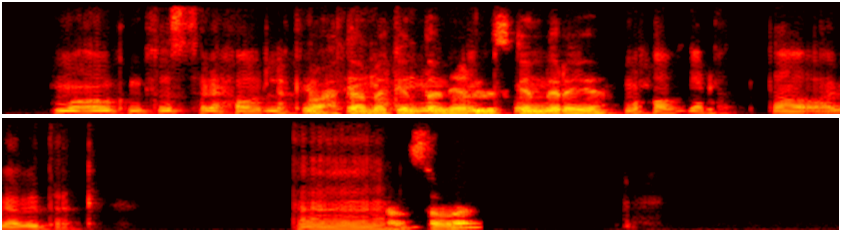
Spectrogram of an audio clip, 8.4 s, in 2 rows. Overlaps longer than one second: present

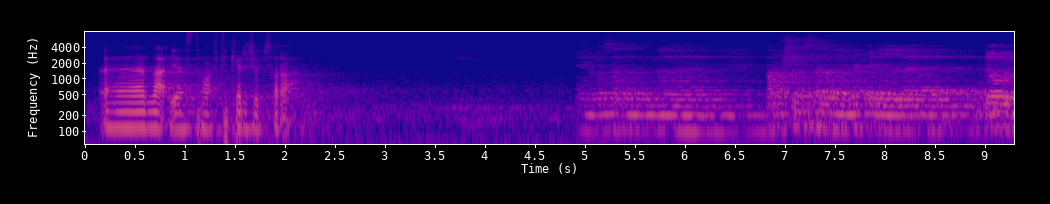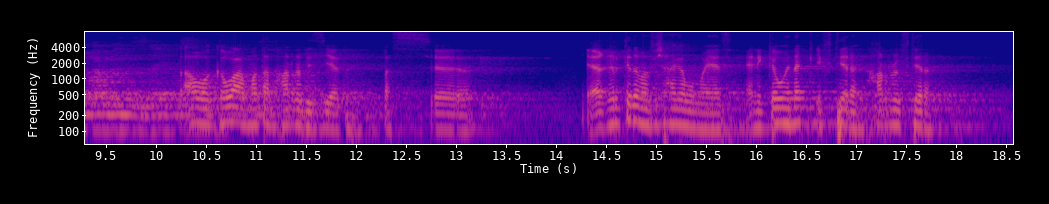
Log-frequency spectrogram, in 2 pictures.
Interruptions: present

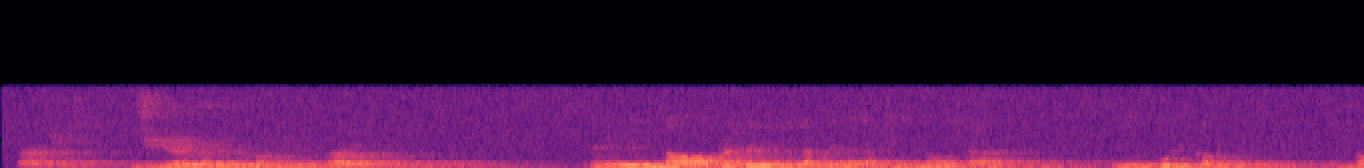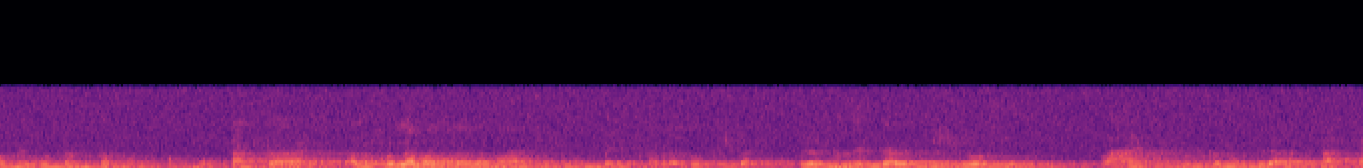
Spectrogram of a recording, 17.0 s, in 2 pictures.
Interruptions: none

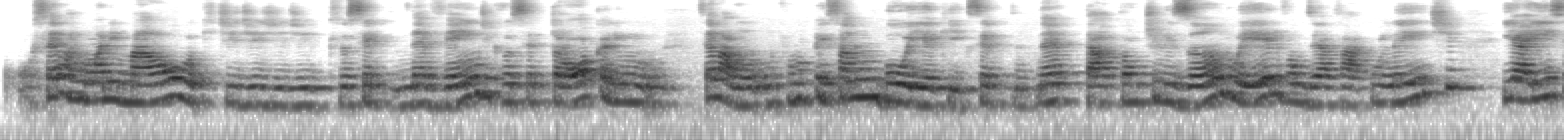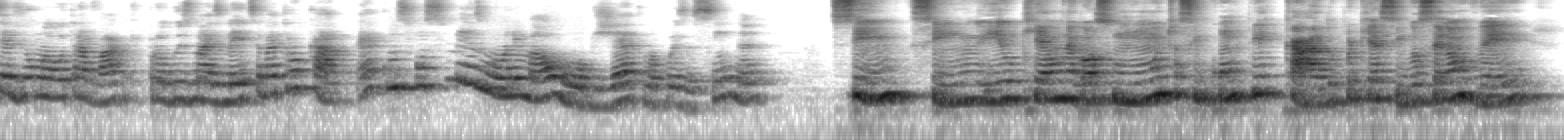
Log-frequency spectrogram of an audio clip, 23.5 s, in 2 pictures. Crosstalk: none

